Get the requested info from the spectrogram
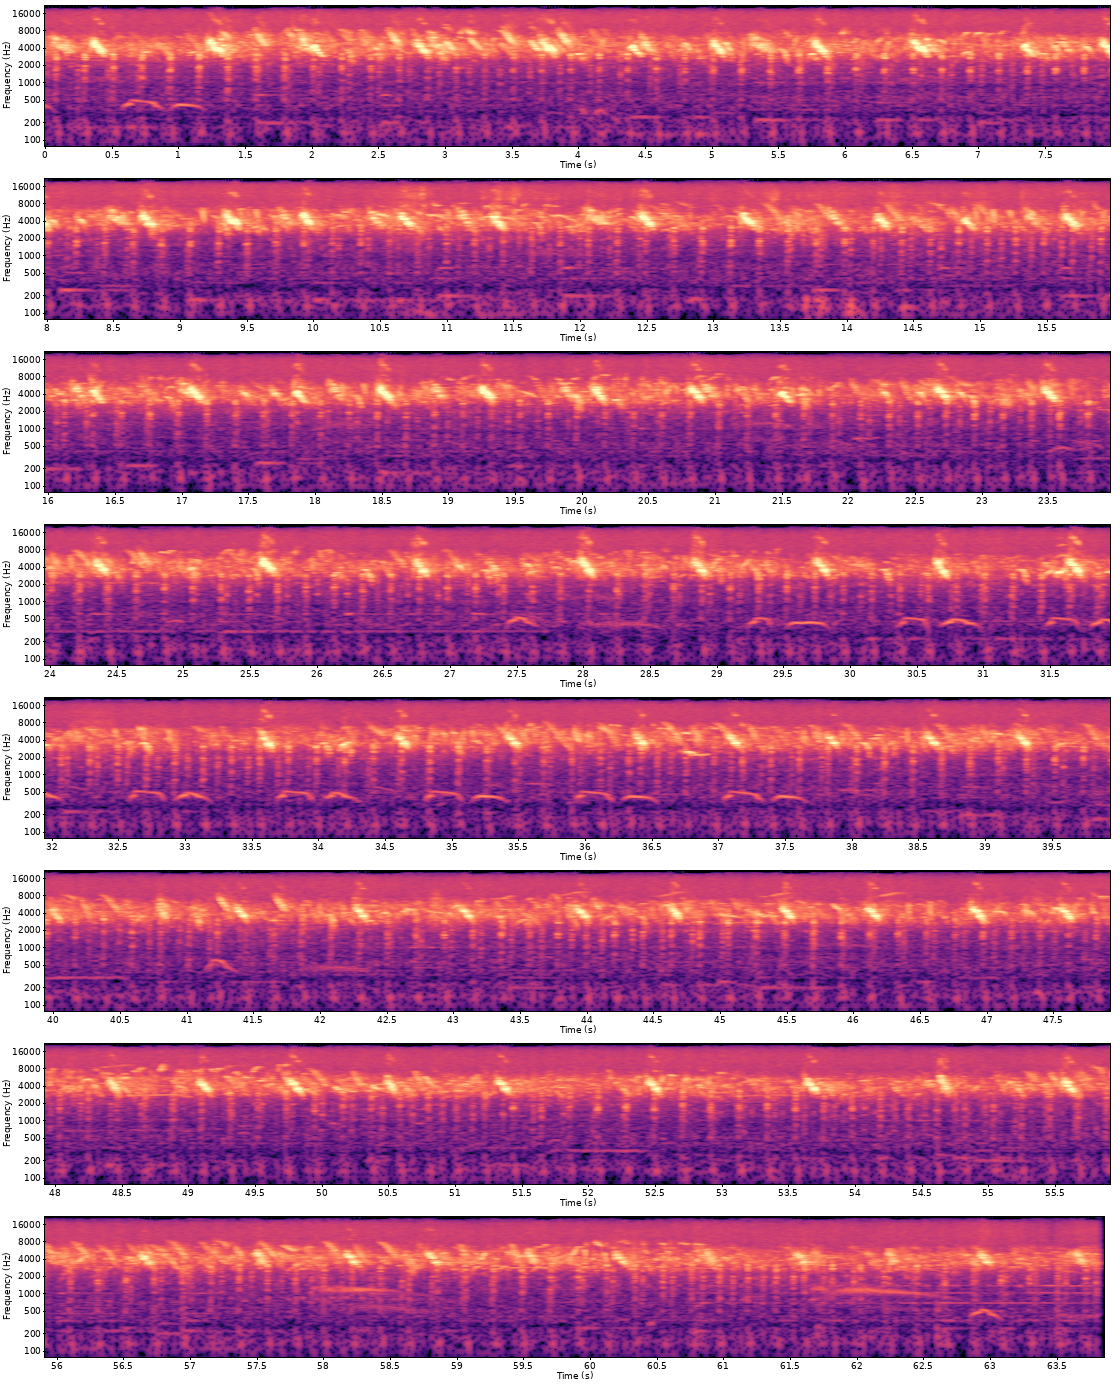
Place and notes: Unnamed Road, Sudan - water pumps along the river Nile-
During a picknick i heared these water pumps struggling to keep Sudan fertile.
